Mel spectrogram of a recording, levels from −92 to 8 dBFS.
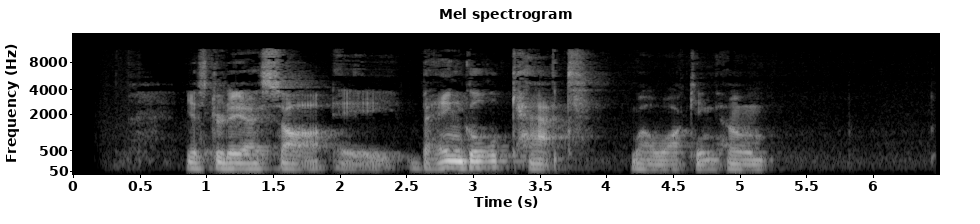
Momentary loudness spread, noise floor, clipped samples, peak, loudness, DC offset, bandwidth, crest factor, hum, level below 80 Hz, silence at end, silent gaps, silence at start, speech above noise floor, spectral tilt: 17 LU; -68 dBFS; under 0.1%; -10 dBFS; -28 LUFS; under 0.1%; 11.5 kHz; 20 dB; none; -60 dBFS; 1.3 s; none; 0.85 s; 40 dB; -4 dB/octave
